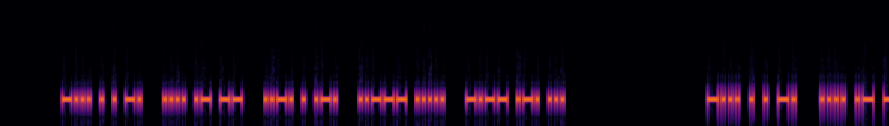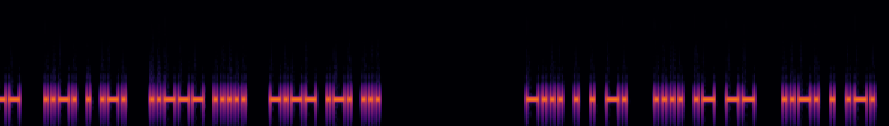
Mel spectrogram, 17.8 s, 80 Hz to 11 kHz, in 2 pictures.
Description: Morse code, heard as a keyed tone, about 33 wpm, 700 Hz. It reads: BEEN HAM FER 25 YRS BEEN HAM FER 25 YRS BEEN HAM FER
